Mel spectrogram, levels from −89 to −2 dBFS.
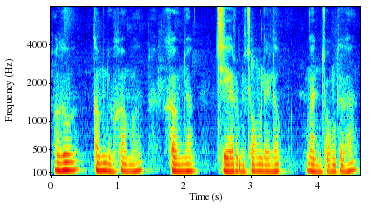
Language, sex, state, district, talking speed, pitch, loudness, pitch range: Wancho, male, Arunachal Pradesh, Longding, 155 wpm, 120 Hz, -17 LUFS, 120-130 Hz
